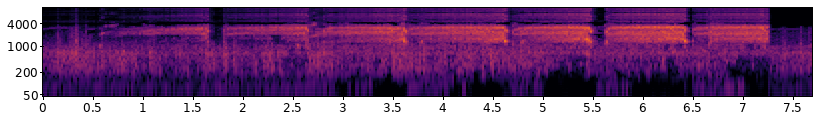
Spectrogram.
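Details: Peregrine falcon calling in Włocławec, Poland, on 6 June 2010, afternoon: a regular series of about six hoarse, screechy calls, each roughly a second long, growing louder.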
